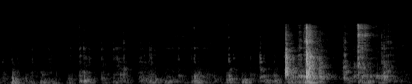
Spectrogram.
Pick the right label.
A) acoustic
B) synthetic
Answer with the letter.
B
